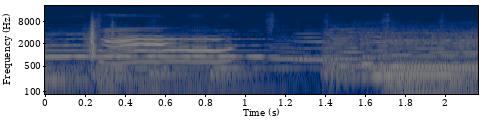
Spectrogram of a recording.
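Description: A cat in the video game Fire Emblem Warriors: Three Hopes gives a drawn-out, wavering meow followed by a second, lower complaining cry, close and clear with no talk.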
